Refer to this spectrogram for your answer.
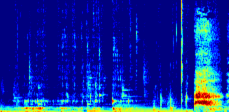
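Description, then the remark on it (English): Wet sipping and slurping of hot tea from a cup, ending in one louder, airy slurp, with a steady humming tone underneath throughout. “Let me sip on some more of this tea.”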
